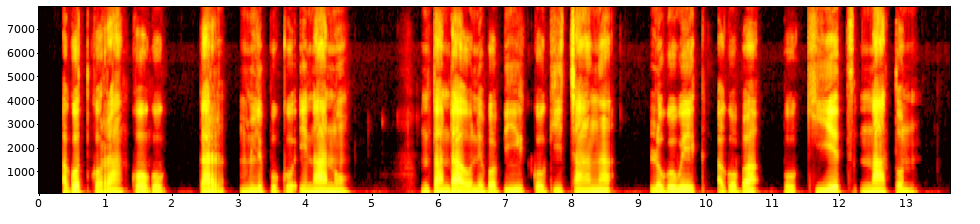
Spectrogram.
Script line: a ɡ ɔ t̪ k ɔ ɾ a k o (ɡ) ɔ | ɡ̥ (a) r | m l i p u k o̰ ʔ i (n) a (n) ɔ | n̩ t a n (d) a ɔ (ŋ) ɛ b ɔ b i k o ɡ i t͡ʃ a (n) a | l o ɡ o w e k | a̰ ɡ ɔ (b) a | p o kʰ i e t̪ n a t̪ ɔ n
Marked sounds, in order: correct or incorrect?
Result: correct, correct, correct, correct, correct, incorrect, incorrect, correct

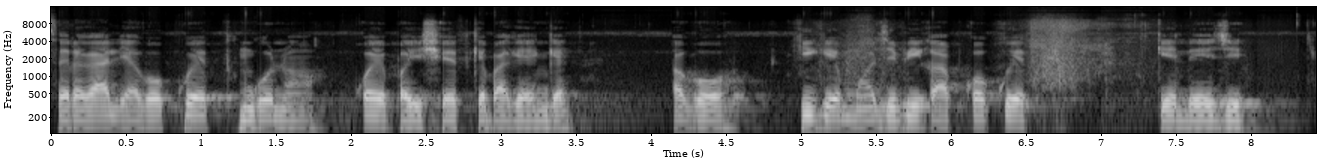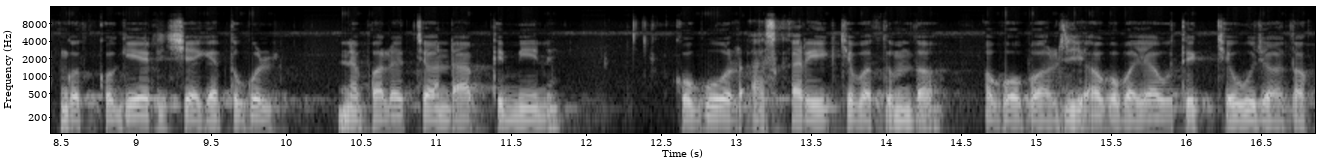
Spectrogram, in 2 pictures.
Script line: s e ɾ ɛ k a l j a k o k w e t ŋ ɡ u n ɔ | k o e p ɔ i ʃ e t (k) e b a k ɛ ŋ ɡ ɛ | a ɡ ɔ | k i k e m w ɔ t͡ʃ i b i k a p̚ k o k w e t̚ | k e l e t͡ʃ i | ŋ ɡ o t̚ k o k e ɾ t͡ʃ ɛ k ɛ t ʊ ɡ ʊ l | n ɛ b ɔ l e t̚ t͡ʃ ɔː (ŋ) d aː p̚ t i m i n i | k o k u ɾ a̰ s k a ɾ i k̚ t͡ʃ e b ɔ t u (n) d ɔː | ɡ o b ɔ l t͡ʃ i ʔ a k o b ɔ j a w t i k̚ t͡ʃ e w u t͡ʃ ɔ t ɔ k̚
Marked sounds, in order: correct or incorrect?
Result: correct, incorrect, incorrect

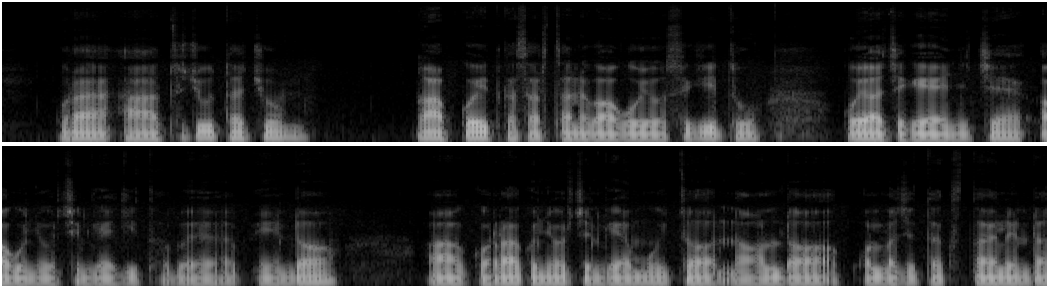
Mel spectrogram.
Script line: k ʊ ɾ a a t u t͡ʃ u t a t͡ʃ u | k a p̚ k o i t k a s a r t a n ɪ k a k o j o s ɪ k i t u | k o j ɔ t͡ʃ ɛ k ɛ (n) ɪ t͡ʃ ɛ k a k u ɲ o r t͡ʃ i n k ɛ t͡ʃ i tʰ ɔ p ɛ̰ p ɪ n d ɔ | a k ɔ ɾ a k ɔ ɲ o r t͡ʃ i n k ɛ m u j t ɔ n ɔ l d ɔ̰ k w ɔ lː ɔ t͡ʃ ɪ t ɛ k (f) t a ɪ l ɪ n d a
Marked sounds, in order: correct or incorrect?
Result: incorrect, incorrect

